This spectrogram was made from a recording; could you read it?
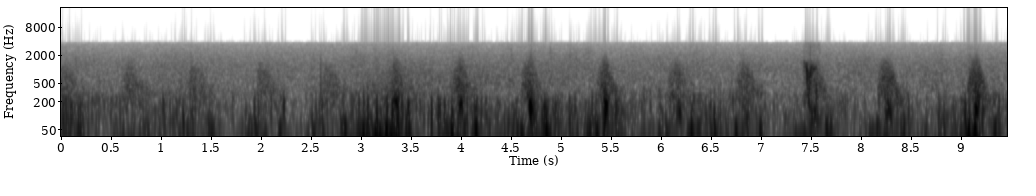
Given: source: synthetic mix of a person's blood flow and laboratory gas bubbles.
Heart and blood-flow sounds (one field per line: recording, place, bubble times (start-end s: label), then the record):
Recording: Doppler ultrasound of blood flow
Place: subclavian vein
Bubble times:
7.42-7.59 s: bubbles
From the record:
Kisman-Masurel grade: 113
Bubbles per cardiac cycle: 1 to 2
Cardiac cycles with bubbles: 1 to 10%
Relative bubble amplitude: loud (0.450 to 0.775)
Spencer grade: 1 (occasional bubble signal discernible with the cardiac motion signal, with majority of cardiac periods free of bubbles)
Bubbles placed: anywhere in the cardiac cycle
